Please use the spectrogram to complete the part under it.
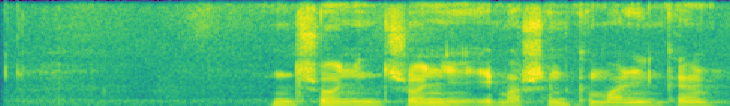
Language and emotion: Russian, neutral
